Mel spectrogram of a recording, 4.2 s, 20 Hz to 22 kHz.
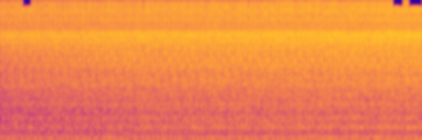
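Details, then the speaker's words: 1965 Plymouth Valiant 100, slant six, 3-speed, first start in years: steady, even idle with a smooth low rumble and no knocks or misses; idling nicely, with a little smoke noted afterwards. "Well, that's awesome, man. Well, that sounds good. That's idling nice."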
